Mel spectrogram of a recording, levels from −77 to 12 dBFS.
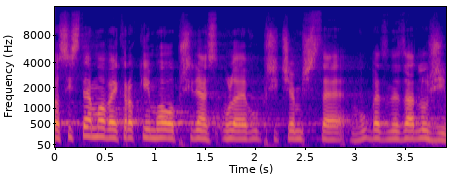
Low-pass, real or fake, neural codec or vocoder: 14.4 kHz; real; none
